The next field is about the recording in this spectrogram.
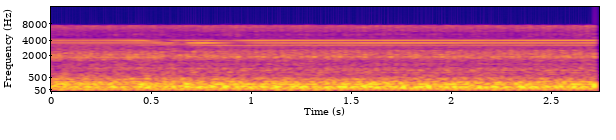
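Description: Steady, even diesel idle with a regular low thump and no misses or knocks; the engine sounds like it is running normally.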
